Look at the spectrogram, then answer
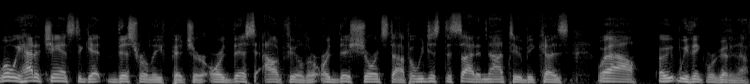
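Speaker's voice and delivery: normal talking voice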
